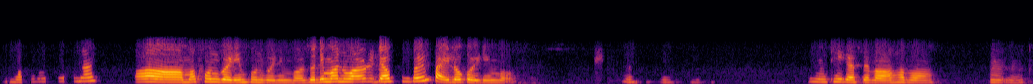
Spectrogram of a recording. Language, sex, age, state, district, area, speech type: Assamese, female, 18-30, Assam, Golaghat, urban, conversation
